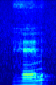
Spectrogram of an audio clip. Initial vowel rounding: unrounded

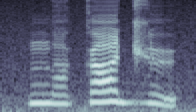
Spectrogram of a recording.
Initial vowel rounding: unrounded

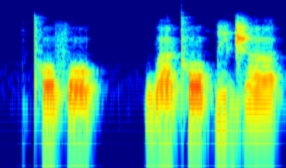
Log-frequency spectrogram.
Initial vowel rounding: rounded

